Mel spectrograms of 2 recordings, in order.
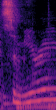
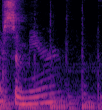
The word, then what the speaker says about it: Sumire: Was it Sumire or Samir? Definitely Sumire. Okay, I'll say Sumire. I don't know my sister very well, apparently. But yes. Let's keep pushing. I'm gonna purposely pronounce it wrong.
